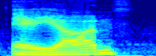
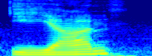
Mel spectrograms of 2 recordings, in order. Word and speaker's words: Aeon: I could figure out how they said it was Aeon or Eon Oh. because it can be pronounced both ways.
